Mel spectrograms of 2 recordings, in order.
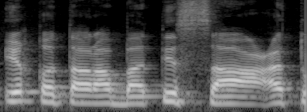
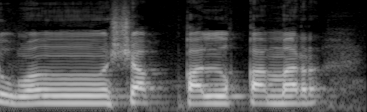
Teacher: اس وجہ سے شمسی کے وقت ملانے کی صورت میں الف لام دونوں کو نہیں پڑھا جاتا، اور قمری کو ملانے کی صورت میں الف کو نہیں پڑھا جاتا، لام کو پڑھا جاتا ہے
